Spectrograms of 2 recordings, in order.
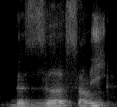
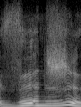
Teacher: Z is the fricative, but voiced fricative.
